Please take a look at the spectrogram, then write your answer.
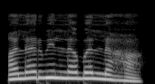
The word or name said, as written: ಅಲರ್ವಿಲ್ಲಬಲ್ಲಹ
